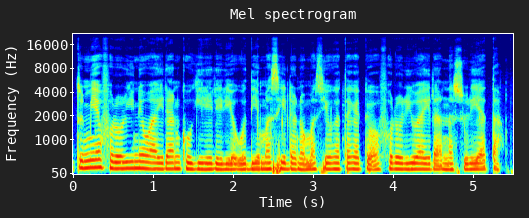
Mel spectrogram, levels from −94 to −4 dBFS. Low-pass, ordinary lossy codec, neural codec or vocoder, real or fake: 19.8 kHz; none; vocoder, 48 kHz, 128 mel bands, Vocos; fake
